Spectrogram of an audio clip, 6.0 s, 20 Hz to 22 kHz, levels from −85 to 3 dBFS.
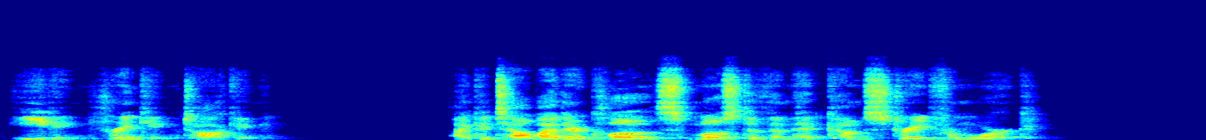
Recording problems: off-mic speech; far
thin; very; fading below 400 Hz
room echo; very slight; dies away in 0.3 s

